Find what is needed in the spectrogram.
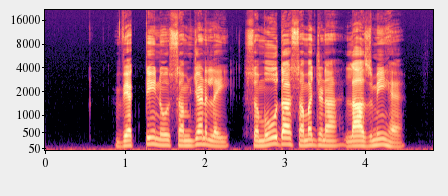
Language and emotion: Punjabi, neutral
